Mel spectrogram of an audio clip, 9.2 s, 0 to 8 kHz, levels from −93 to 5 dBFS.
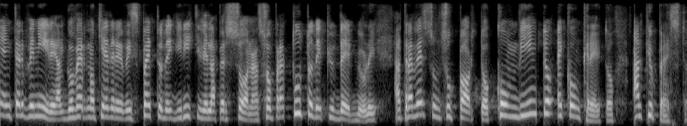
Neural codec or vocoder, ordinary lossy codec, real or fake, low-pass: codec, 16 kHz, 4 kbps, X-Codec, HuBERT features, trained on general audio; none; fake; 7.2 kHz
